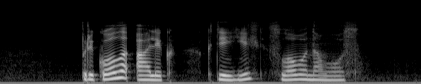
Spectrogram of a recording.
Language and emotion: Russian, neutral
